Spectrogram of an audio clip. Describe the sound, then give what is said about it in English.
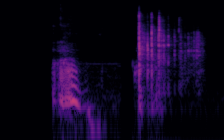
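Dice clatter and rattle across a table in a quick burst lasting under a second, fairly loud, just after a brief voiced sound; the dice are rolled for attack damage in a game. “I gotta roll dice.”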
